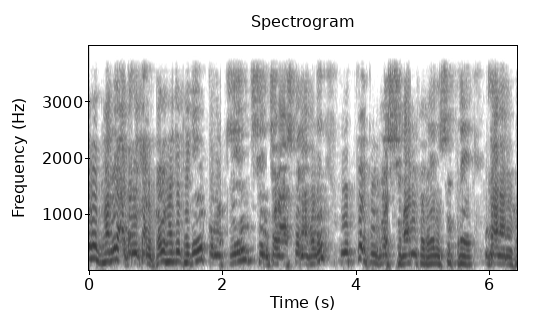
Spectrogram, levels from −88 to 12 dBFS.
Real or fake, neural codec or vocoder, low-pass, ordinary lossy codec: fake; vocoder, 22.05 kHz, 80 mel bands, WaveNeXt; 3.6 kHz; none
